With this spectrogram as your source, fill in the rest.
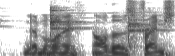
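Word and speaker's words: Des Moines: Similar issues arises when pronouncing the name of the capital of Iowa. Does de mo. Yeah, de mo.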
